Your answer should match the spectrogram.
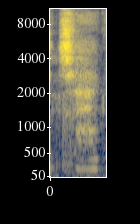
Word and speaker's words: Czech: The Czech, that's how you say it? – That's how you say that.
